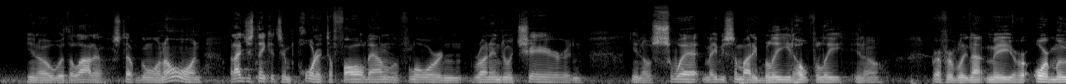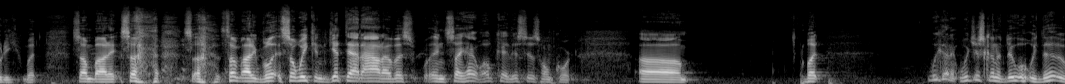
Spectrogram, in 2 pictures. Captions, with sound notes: with a lot of stuff going on, but I just think it's important to fall down on the floor and run into a chair and sweat, maybe somebody bleed hopefully, preferably not me or Moody, but somebody (laughs). So we can get that out of us and say okay this is home court. But we're just going to do what we do.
